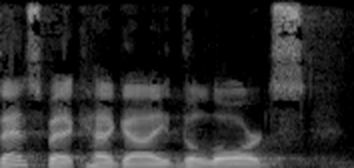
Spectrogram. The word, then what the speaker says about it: Haggai: or maybe some of you pronounce it Haggai. I'm just doing the Northern Ireland pronunciation. We call it Haggai.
